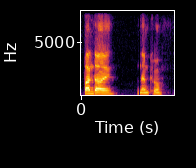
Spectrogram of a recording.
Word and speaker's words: Bandai Namco: So, so Bandai Namco,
